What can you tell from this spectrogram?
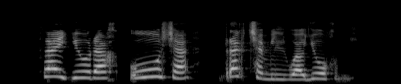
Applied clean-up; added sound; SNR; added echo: none; none; none; none.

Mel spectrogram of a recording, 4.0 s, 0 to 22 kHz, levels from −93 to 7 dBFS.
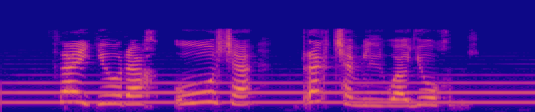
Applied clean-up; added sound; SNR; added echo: none; Brass instrument; 10 dB; none.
